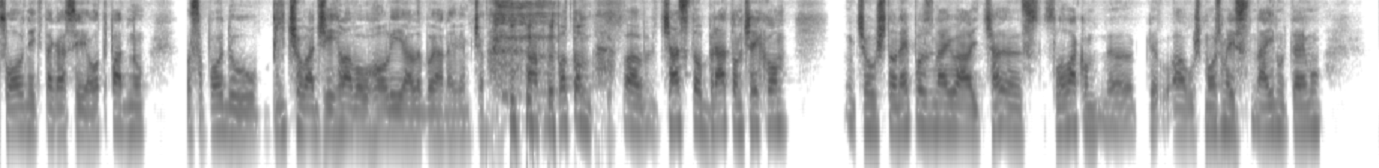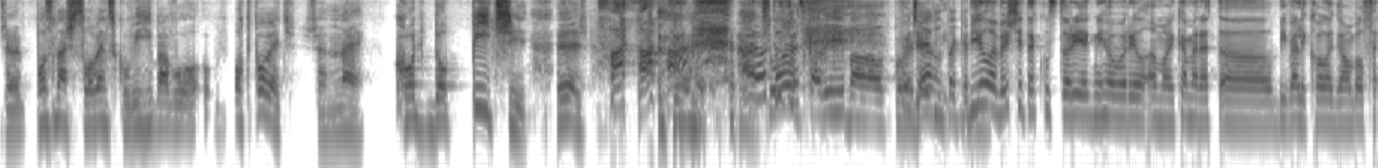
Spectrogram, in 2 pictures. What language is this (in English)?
Slovak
